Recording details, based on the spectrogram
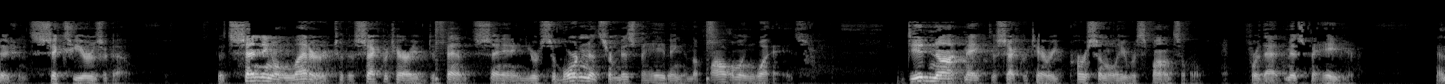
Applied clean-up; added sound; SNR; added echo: neural mask model RNNoise.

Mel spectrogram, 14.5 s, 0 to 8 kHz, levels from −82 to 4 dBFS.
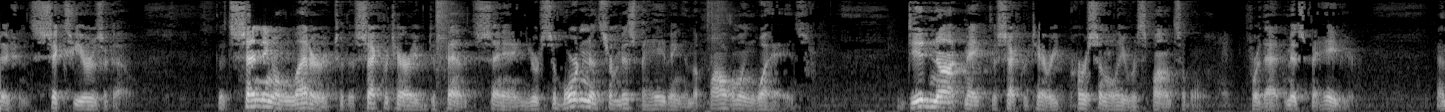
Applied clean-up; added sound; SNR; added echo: neural separator model SepFormer DNS4.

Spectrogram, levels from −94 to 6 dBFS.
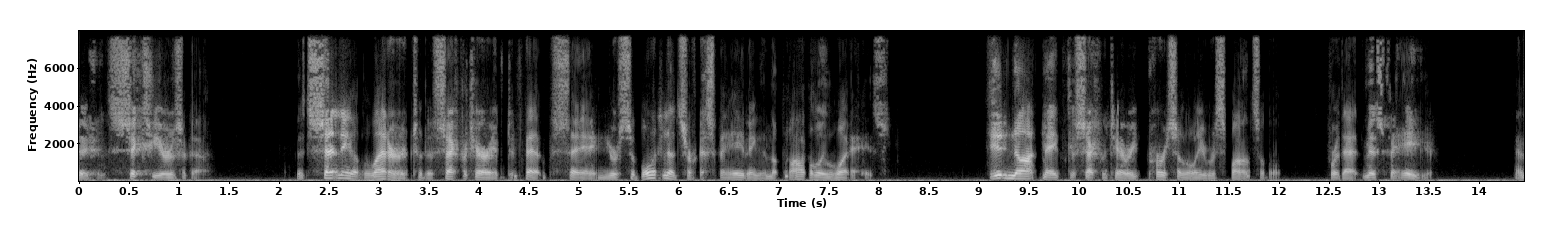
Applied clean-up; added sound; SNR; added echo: neural diffusion model UNIVERSE++.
